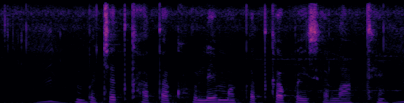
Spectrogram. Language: Chhattisgarhi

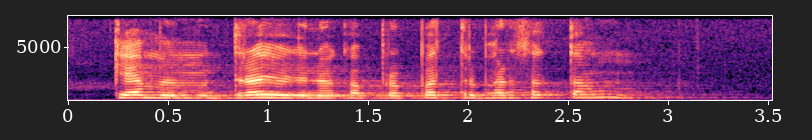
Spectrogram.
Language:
Hindi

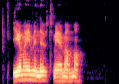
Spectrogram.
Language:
Swedish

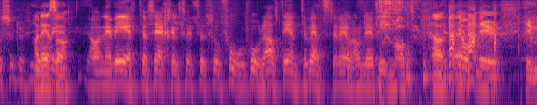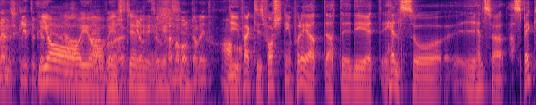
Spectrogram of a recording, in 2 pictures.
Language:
Swedish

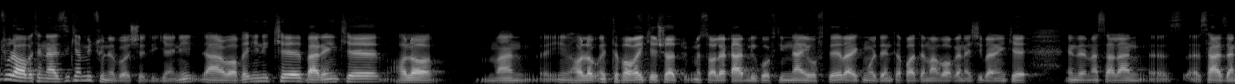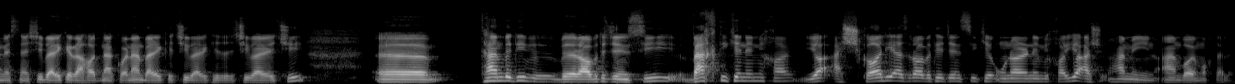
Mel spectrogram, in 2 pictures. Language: Persian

